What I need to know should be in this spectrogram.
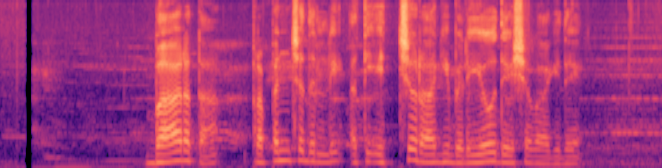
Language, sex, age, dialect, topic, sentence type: Kannada, male, 18-24, Mysore Kannada, agriculture, statement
